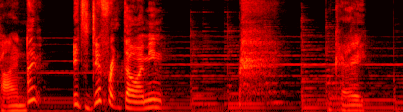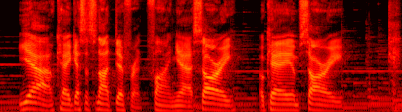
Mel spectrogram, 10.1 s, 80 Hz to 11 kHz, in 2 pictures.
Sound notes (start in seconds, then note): 2.9 sigh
